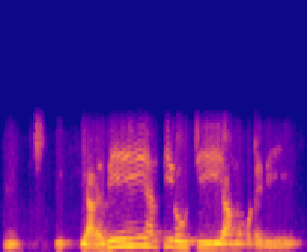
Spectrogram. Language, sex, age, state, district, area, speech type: Odia, male, 45-60, Odisha, Sambalpur, rural, conversation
